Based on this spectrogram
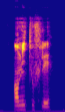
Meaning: to wrap (something) up warmly, to swaddle
- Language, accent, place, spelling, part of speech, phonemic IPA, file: French, France, Lyon, emmitoufler, verb, /ɑ̃.mi.tu.fle/, LL-Q150 (fra)-emmitoufler.wav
